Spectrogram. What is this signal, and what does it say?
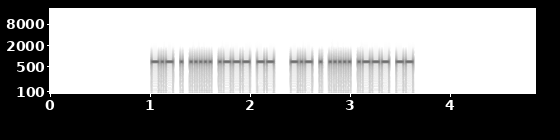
Morse code, heard as a keyed tone, about 50 wpm, 700 Hz. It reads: KE5JM KE5JM
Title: USA Call Signs Repeated 2x 50wpm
